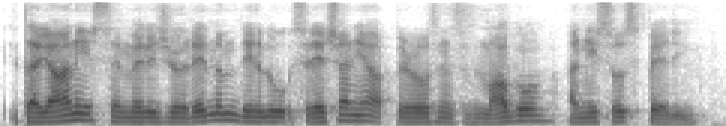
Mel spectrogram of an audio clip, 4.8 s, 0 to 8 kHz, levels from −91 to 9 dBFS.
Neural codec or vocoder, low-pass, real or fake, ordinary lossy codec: codec, 16 kHz, 1.1 kbps, Voila-Tokenizer; none; fake; none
